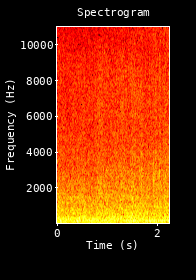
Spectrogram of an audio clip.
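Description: Mountain stream rushing through a narrow rock gorge: a steady, loud whitewater noise with no breaks.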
